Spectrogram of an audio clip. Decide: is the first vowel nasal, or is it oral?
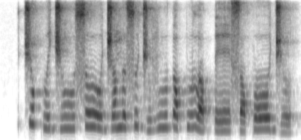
oral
